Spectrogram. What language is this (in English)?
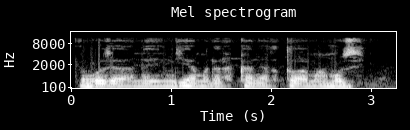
Swahili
